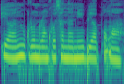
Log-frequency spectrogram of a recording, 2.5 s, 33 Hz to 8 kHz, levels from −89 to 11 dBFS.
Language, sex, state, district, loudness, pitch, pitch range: Garo, female, Meghalaya, North Garo Hills, -11 LUFS, 185 Hz, 185-195 Hz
